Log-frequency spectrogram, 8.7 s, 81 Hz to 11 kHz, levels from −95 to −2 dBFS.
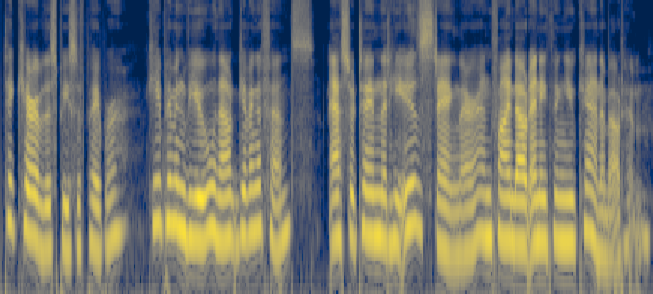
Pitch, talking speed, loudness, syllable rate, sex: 205 Hz, 195 wpm, -16 LUFS, 4.9 syllables/s, female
